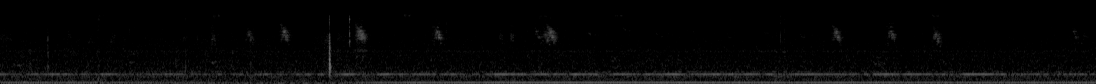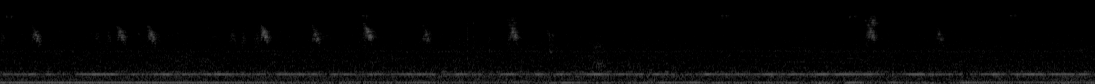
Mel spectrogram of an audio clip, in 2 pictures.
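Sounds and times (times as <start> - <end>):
constant mid-pitched tone: 0.0 - 21.9
steady low hum: 0.0 - 21.9
high bird chirps: 2.4 - 6.6, 7.6 - 9.5, 10.7 - 12.6, 13.2 - 16.6, 19.5 - 20.5.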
